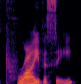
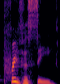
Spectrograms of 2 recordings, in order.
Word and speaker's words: privacy: Now, this next word can be pronounced as privacy or privacy, depending on where you're from and your accent. Both are fine.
